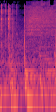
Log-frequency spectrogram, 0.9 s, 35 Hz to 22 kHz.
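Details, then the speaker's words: Quick ratcheting clicks from a hand ratchet reverse-torquing a dental bone expander, expanding up to 3.5 mm for a 3.5 mm implant, back out of a dummy mandible training model. "And now I am again reverse torquing this out."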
